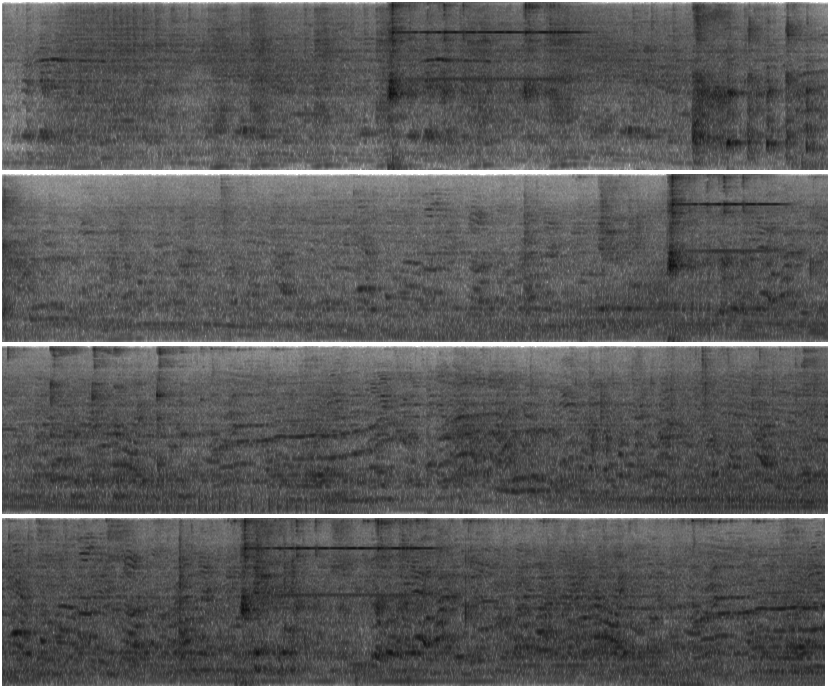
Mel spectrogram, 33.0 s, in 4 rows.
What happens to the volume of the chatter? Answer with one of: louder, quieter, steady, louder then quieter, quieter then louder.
louder.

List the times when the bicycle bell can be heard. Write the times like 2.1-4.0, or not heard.
3.9-5.8, 14.9-16.0, 27.1-29.1.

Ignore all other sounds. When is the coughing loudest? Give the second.
7 s.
